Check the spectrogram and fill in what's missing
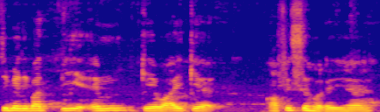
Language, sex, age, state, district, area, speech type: Urdu, male, 18-30, Bihar, Gaya, urban, spontaneous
